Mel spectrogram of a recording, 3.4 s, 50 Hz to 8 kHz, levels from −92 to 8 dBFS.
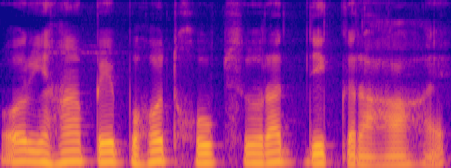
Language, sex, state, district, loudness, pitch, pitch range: Hindi, male, Himachal Pradesh, Shimla, -17 LUFS, 120 Hz, 110-130 Hz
